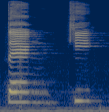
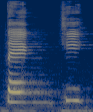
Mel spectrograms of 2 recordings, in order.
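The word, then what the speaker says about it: てんき: Again, it is pronounced or ng before the sounds in ka and ga rows. For example, tenki, tenki.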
